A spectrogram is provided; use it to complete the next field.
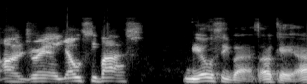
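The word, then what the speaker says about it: Andrei Iosivas: You say how the hell you say that name again? Oh, Andrea Yosi Boss.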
